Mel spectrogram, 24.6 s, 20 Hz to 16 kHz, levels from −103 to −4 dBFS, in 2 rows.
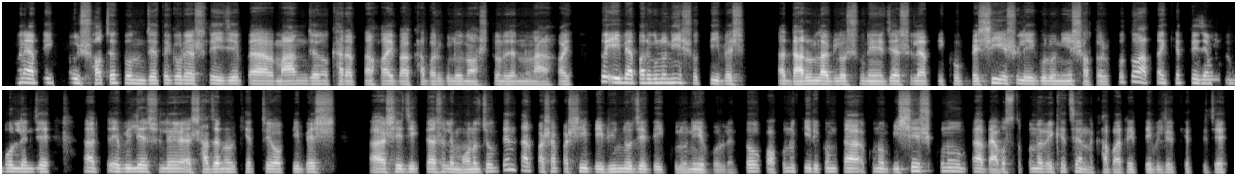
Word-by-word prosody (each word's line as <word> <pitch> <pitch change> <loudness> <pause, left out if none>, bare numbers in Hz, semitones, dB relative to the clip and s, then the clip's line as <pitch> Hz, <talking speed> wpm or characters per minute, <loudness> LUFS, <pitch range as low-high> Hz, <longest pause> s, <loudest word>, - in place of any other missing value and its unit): মানে 185 0 +1
আপনি 175 - -11
একটু - - -22 0.2
সচেতন। 160 0 +1 0.2
যেতে 145 +2 0
করে 150 -1 +2
আসলে 145 - -5
এই 135 - 0
যে 140 - +4 0.2
আ - - +7 0.2
মান 130 +1 +6
যেন 130 0 +2
খারাপ 125 -1 0
না 120 - +1
হয় 125 0 +4
বা 120 - +4
খাবারগুলো 120 0 -4
নষ্ট 115 - -4 0.2
যেন 120 0 -2
না - - +1
হয়। 120 - +1 0.3
তো - - -8
এই 185 - +10
ব্যাপারগুলো 175 +1 +4
নিয়ে 180 - +3
সত্যিই 145 -1 -3
বেশ 130 0 +1 0.4
আ - - +3
দারুণ 120 +3 +8
লাগলো 125 0 +4
শুনে। 125 -2 -1
যে - - 0
আসলে 125 0 -3
আপনি - - -16
খুব 130 - -5
বেশি 125 +7 +3
আসলে 145 -1 -1
এগুলো 130 0 -1
নিয়ে 130 +1 +1
সতর্ক। 115 -1 -6 0.2
তো 225 - -2
আপনার - - -3
ক্ষেত্রে 170 +1 -5
যেমনটি 155 -1 -4
বললেন, 140 -1 +2
যে 140 - +2 0.4
আ - - +3 0.2
টেবিলে 145 -1 +2
আসলে 140 +1 -1 0.3
সাজানোর 125 +1 +2
ক্ষেত্রে 130 0 -7
আপনিও 130 0 -7
বেশ, 130 0 +2 0.5
আ - - +6
সেদিকটা 130 -1 0
আসলে 130 -1 -2
মনোযোগ 125 +5 0
দেন। 220 - +1
তার 175 - +1
পাশাপাশি 145 +1 -2
বিভিন্ন 130 +2 +1
যে 130 - +4
দিকগুলো 115 0 -6
নিয়ে 115 -1 +2
বললেন। 110 0 -12
তো - - -1 0.2
কখনো 145 +1 -5
কি - - -12
এরকমটা 140 +1 -2 0.2
কোনো 140 -1 -3
বিশেষ 160 +7 +2
কোনো 160 -1 -4 0.3
আ - - +7
ব্যবস্থাপনা 120 +4 -1
রেখেছেন 145 0 -3 0.2
খাবারের 115 +1 -4
টেবিলের 115 -1 -6
ক্ষেত্রে? 110 -2 -14
যে 120 - +1
130 Hz, 190 wpm, -25 LUFS, 125-145 Hz, 0.5 s, এই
